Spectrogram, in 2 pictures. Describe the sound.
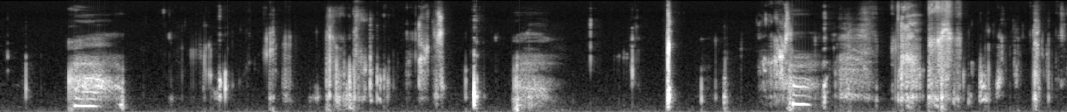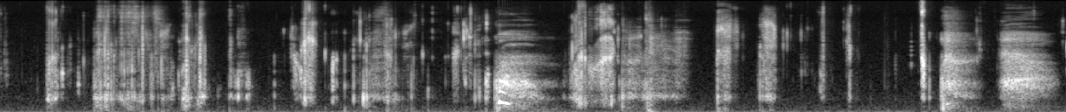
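Wet chewing and biting of food fed mouth to mouth between lovers, with many irregular close smacks, crunchy bites and moist clicks arriving in uneven bursts, some louder than others.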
